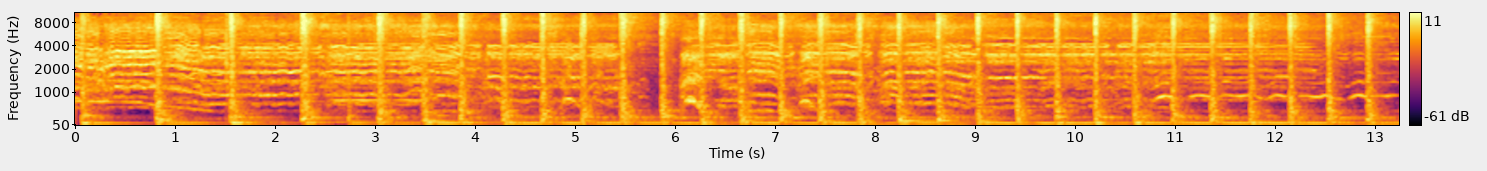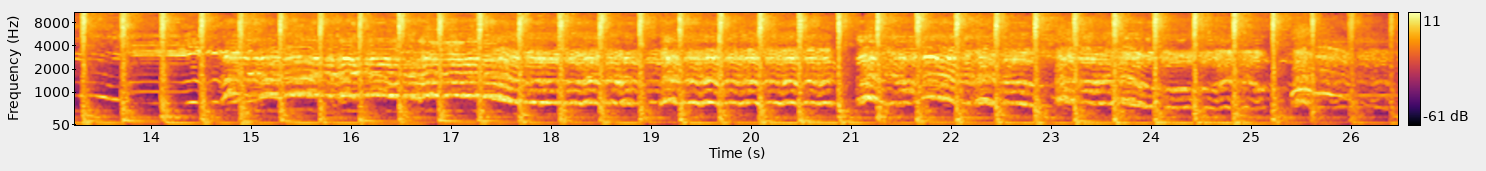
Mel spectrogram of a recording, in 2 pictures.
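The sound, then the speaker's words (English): Southern powwow style drumming and singing of an intertribal song: a loud, steady, evenly spaced drumbeat pounds throughout while a group of men's voices sings together in a lower tone in strong, sustained, wavering lines over the beat. “Well, let's compare that now with an example of southern powwow style.”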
